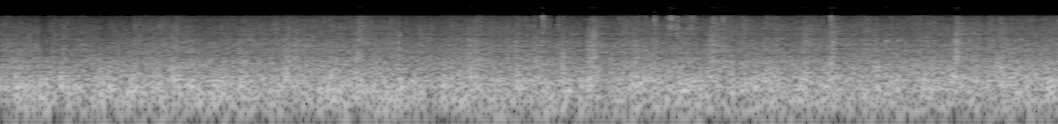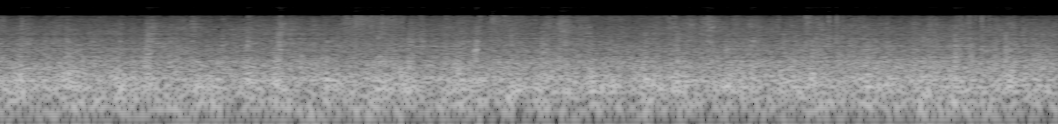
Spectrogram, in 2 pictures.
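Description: Train running along the track, heard from an open carriage window: a steady rumble with the clickety-clack of wheels over the rail joints.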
